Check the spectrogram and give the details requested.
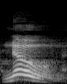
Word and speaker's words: known: Have you writ down that they are known? Yeah, so the pun is between none and known. It works better if the K is not pronounced.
